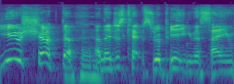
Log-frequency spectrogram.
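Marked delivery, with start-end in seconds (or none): 0.0-0.8 put-on very high, thick New York accent shouting. Retelling two New York taxi drivers arguing in the street: thick New York accent shouting. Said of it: "really thick New York accents".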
